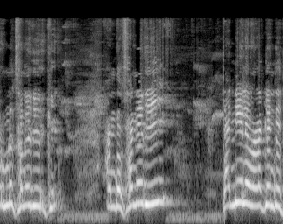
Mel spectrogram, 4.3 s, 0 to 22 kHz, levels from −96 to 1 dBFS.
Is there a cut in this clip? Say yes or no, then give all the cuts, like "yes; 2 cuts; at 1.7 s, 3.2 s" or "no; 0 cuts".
no; 0 cuts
